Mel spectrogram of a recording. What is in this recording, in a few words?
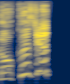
"rokuzyu", info girl voice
